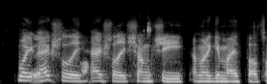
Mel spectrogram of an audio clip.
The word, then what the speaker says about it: Shang-Chi: It's not Shang-Chi. It is Shang-Chi. There's a scene in the movie that they explicitly, I guess it's meant as a joke, but it's also meant as this is how you say it, not this.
